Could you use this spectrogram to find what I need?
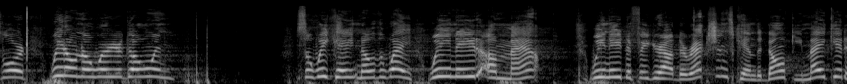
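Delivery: a lightly voiced anxious disciple; worried Thomas.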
